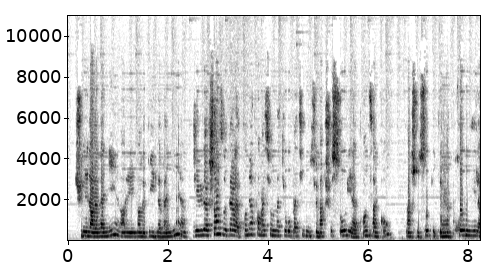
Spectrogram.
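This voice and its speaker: Very fast speech from a woman with a fairly high pitch and ordinary pitch variation, music in the background. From Madagascar. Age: 60s. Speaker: aromatherapy course student. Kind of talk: testimony interview. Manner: halting.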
